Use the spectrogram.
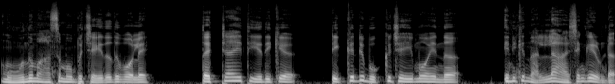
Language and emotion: Malayalam, fearful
